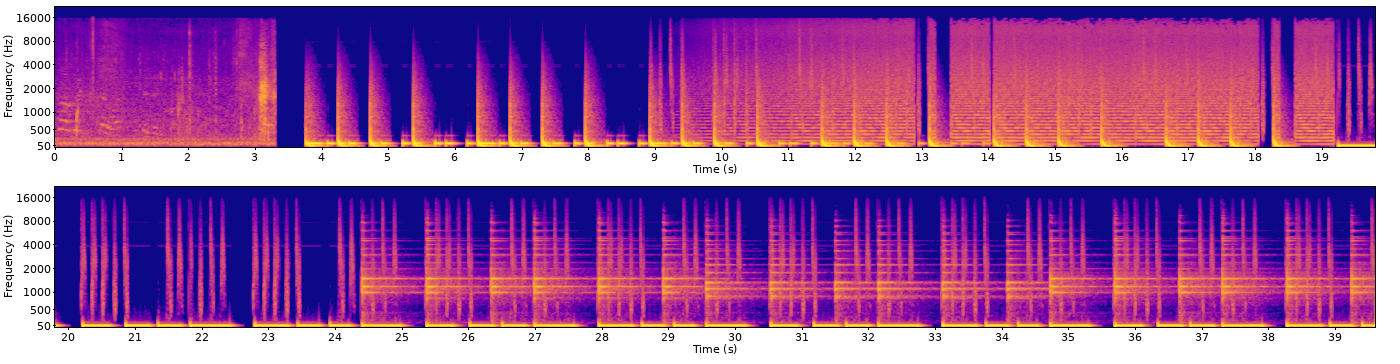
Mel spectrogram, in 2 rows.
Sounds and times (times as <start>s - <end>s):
Drum machine: 3.8s - 39.6s.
